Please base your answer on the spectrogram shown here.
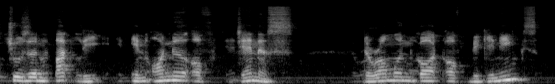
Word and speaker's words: Janus: Uh, It is Janus. Yeah. Remember, it is Janus. Janus. Okay. You pronounce it correctly. Janus.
